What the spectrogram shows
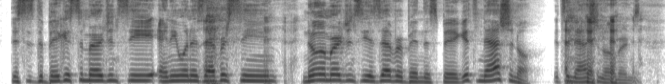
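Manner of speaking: loud news announcement. Retelling a president on the news declaring an emergency: Trump impression. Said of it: "Pretty good impression".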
